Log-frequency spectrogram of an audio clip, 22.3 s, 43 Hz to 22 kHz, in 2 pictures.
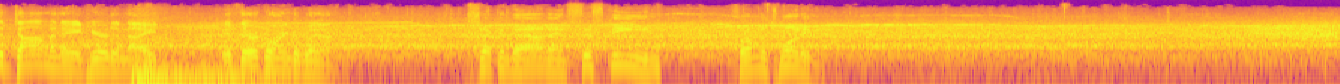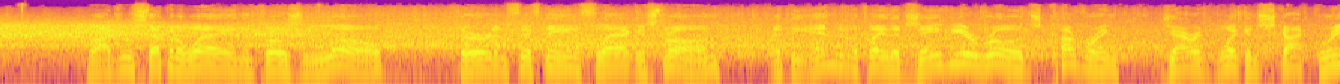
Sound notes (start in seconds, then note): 7.4 crowd cheers; 10.6 crowd roars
